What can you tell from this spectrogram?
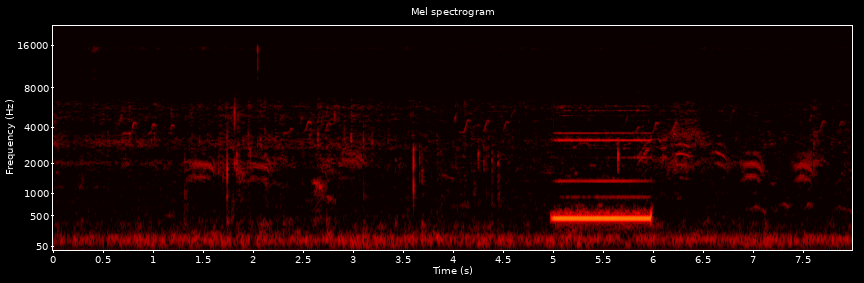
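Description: Mobile phone call tone: one steady beep lasting about a second, starting about five seconds in, as a call is placed on the handset.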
